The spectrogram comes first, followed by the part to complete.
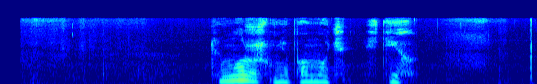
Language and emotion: Russian, sad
